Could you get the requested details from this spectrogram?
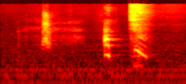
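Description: A sun conure sneezes: three quick, breathy bursts, the last with a brief falling squeak.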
